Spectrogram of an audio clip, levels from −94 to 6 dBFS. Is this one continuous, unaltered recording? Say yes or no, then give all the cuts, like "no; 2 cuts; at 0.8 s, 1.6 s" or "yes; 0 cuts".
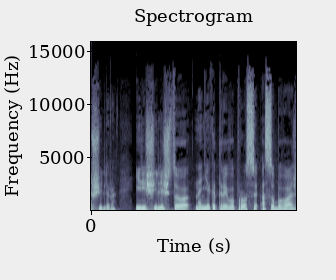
yes; 0 cuts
